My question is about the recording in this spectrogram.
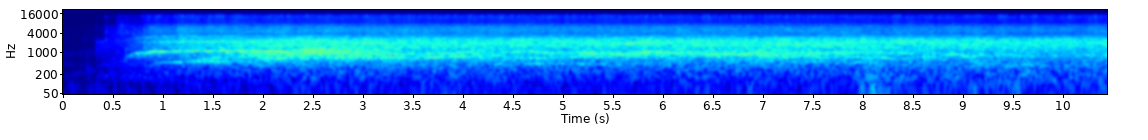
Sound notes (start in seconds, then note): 0.3 audience clapping; 0.5 audience cheering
